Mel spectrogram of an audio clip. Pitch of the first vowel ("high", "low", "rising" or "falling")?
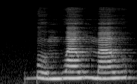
low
